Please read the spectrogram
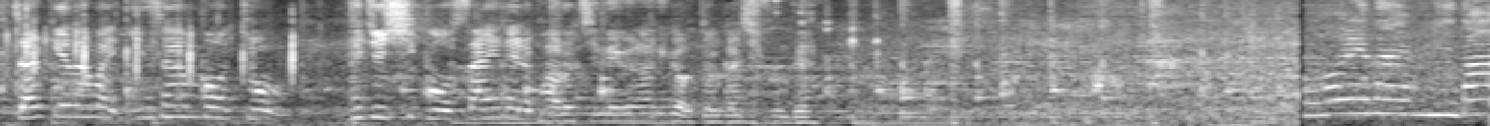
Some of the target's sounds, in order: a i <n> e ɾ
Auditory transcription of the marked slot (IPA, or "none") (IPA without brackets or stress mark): n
